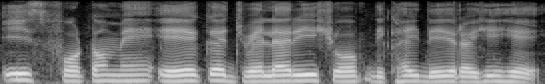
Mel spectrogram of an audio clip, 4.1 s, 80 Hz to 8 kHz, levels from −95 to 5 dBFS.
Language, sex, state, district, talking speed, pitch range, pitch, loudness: Hindi, male, Uttar Pradesh, Lalitpur, 145 wpm, 140-160 Hz, 150 Hz, -14 LUFS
